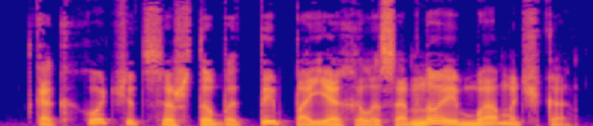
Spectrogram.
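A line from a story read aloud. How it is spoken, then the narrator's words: Mumbled, holding back sobs. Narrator (Russian): не в силах подавить подступающие рыдания, Гвендолин пробормотала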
